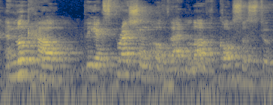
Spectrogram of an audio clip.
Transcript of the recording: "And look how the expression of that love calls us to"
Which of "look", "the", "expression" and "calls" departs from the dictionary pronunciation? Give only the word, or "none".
calls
